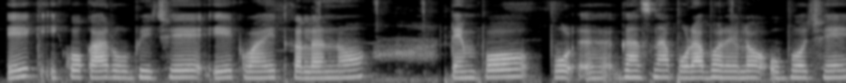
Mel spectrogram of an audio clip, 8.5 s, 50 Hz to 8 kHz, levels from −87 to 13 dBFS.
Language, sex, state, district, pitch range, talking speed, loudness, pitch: Gujarati, female, Gujarat, Valsad, 185-200 Hz, 105 wpm, -19 LUFS, 190 Hz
